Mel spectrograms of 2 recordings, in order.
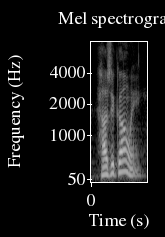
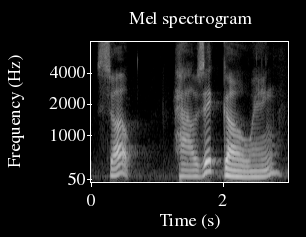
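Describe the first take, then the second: First: It sounds cheerful and upbeat. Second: It sounds drawn out and doubtful.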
